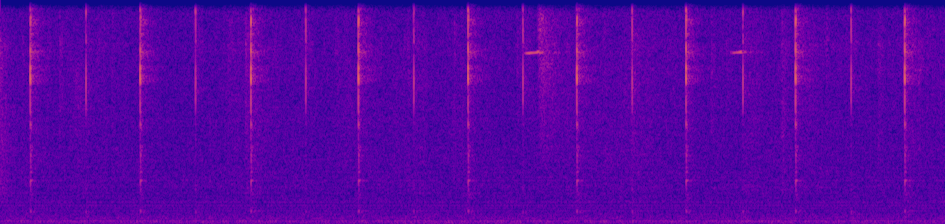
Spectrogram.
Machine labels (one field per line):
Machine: valve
